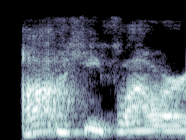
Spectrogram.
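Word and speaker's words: Ahiflower: Ahi flower is ahi, kind of like the fish ahi, and then flower.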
